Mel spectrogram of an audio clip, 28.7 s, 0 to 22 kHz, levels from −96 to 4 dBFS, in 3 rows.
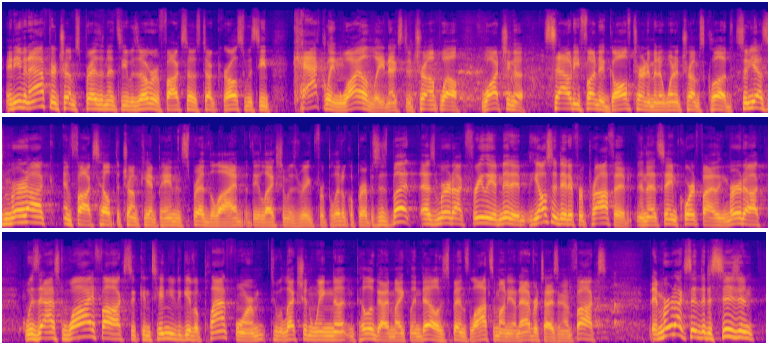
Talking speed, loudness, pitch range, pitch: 205 wpm, -15 LUFS, 130-185 Hz, 155 Hz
